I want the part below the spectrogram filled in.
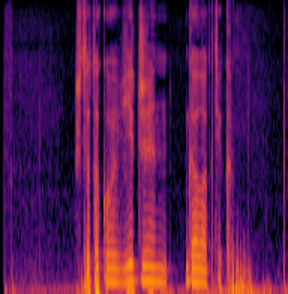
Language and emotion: Russian, neutral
